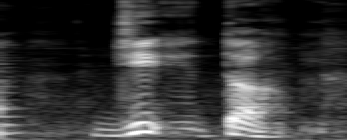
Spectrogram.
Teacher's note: حمزہ ساکنہ ہے, پڑھنے میں جھٹکا دیں گے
